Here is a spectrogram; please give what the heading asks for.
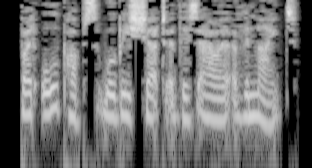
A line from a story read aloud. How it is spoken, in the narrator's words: I said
